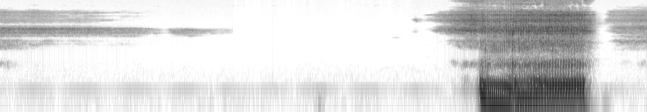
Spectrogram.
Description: Here is an hour of my pitbull, Meatball snoring.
